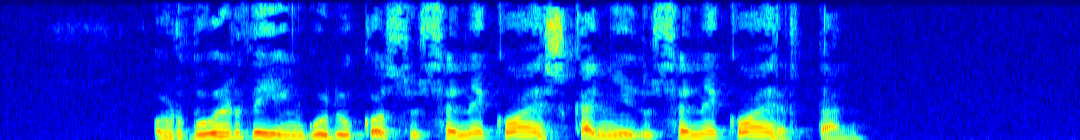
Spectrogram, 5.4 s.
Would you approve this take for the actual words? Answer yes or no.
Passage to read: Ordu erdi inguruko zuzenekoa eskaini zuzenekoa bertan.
yes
